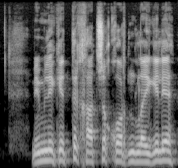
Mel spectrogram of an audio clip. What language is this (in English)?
Kazakh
